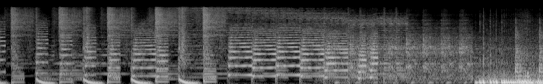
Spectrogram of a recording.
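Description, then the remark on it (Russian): A car horn plays a quick melodic tune as the car drives through the city, a string of short rhythmic honks followed by longer sustained tones, loud, ending as engine rumble rises underneath. “Каждой девочке мастевой на клаксоне я, как бы между прочим, исполняю.”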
